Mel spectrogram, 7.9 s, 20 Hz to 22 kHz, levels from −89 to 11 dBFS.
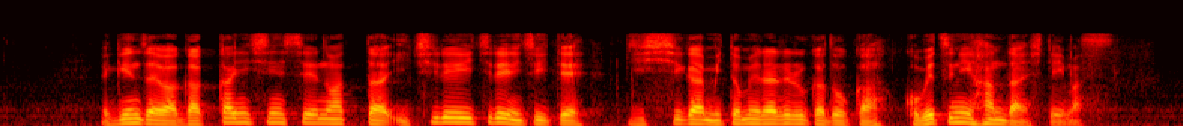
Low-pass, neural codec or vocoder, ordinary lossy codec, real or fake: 7.2 kHz; none; none; real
